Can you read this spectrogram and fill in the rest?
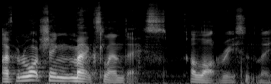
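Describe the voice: A man talks at a fairly slow pace in a clear, smooth tone. The recording is very clean, with a silent background.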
